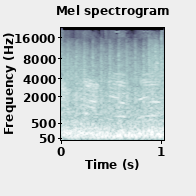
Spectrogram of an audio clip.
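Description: Sustained dense rattle of machine-gun fire in Company of Heroes 3, a continuous loud broadband barrage with no gaps, filling a short burst of battle.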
